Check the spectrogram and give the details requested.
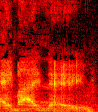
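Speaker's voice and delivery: slow raspy demonic whisper; devil voice. Retold or imitated. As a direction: breathe it out like a demon. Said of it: "She sounds like the devil".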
